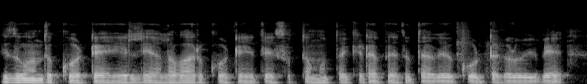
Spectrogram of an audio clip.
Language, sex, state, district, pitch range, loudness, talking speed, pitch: Kannada, male, Karnataka, Koppal, 80-85 Hz, -21 LUFS, 120 wpm, 85 Hz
